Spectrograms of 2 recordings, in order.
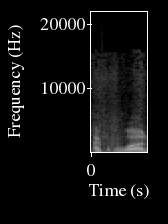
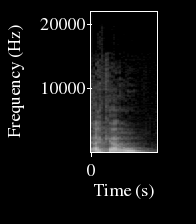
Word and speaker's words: Akaru: Mais non, c'est Akaru. Oui, c'est Akaru, voilà. Ou Akaru? Akaru? Non, ça Peut-être. se prononce Akaru, je pense que ça va être à la japonaise.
